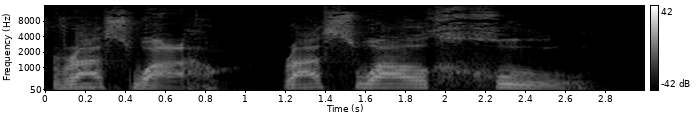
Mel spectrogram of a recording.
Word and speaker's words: Ra's al Ghul: but it's not Ra's or Ra's. It's Ra's al Ghul.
